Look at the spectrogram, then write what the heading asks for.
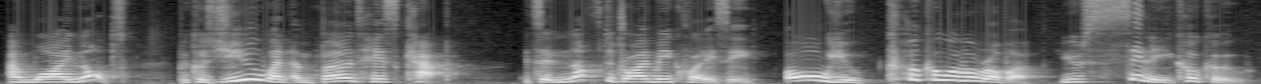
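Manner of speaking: high, loud furious name-calling; exasperated rant. A narrator's reading. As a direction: berate the robber in exasperation. Magician berating robber.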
